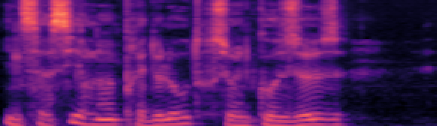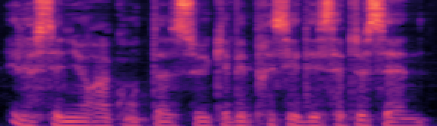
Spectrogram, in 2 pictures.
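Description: A male narrator reads a nineteenth-century story aloud at a measured, literary pace. His voice is dark and mellow, with a husky, breathy edge. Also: mid-range voice, steady tone. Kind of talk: audiobook reading of a 19th-century story.

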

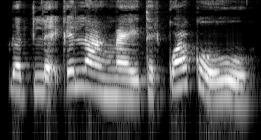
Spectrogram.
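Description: A woman voicing a calm, frank young master of a wealthy family who speaks tersely and dryly. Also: medium pitch, a little fast, lightly acted. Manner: laconic, dry.

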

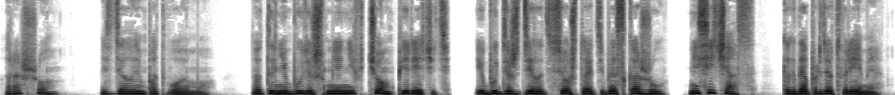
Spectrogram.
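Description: A woman's voice: low-pitched, steady tone, moderate pace, warm tone, dry recording, clean studio sound. A woman voicing a stern, tired older father in an audiobook, speaking in a weary, commanding way.

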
